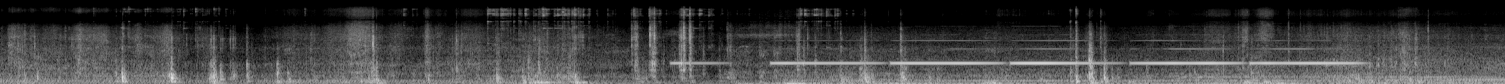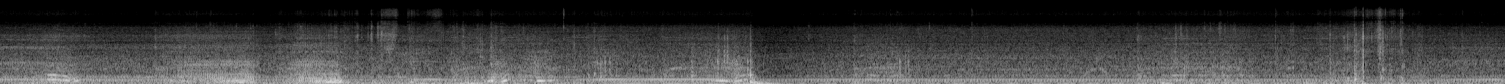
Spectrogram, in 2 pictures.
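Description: Recovery winching of a stuck Jeep. In the first half there are scattered clicks and knocks and a steady high chime tone lasting about seven seconds. From about halfway on, a steady low hum of the tow truck's engine and winch runs as the line takes up tension.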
